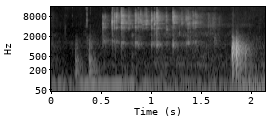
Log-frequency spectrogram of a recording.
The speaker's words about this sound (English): I need different dice. This wasn't bad. I just need different dice. I rolled an 8.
